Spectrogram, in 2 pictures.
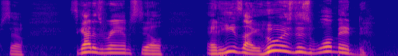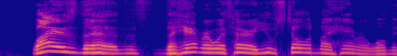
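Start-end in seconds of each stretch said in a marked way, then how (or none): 2.6-8.0 mock indignant, furious, accusing angry outburst. Retelling a comic scene where Thor finds the hammer: imitating angry Thor. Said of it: "he's all angry".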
